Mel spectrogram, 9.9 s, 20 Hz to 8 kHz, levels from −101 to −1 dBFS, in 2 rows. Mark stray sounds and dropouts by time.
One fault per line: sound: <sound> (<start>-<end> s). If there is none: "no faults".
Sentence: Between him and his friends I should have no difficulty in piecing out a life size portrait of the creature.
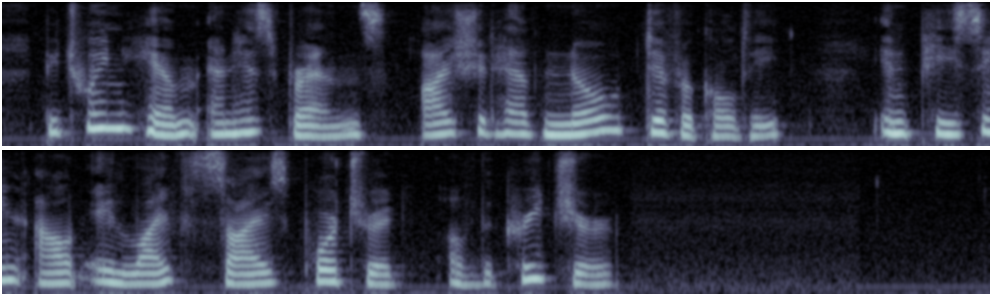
no faults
